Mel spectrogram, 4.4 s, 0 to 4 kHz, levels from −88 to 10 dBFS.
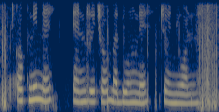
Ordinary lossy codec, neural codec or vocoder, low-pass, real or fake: Opus, 32 kbps; none; 3.6 kHz; real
